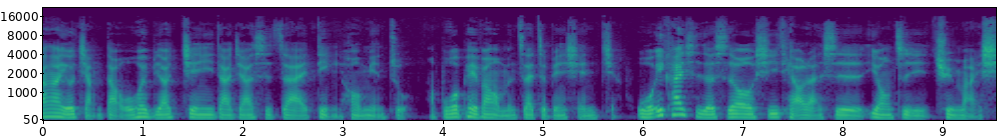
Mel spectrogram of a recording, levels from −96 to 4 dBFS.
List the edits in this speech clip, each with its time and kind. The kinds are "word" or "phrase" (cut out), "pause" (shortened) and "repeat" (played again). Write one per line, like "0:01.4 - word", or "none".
0:03.7 - pause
